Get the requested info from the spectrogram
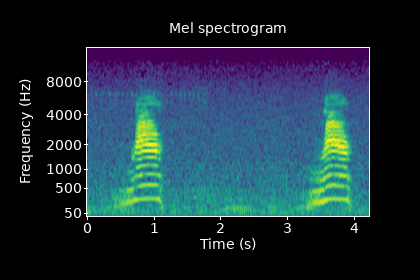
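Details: Pet cat meowing to wake its owner: two loud harmonic meows about three seconds apart, each rising then falling, in a quiet indoor room.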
